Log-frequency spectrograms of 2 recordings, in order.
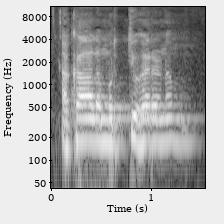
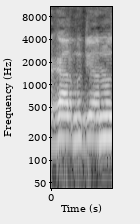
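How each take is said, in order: First: It is said slowly. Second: It is said quickly.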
